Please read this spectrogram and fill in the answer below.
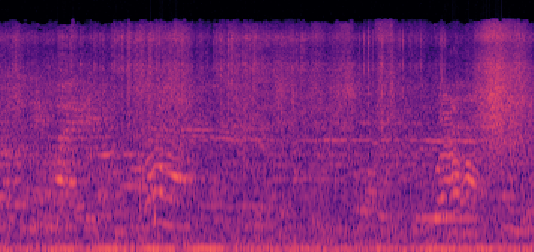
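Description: Large-store ambience: faint background music with held notes, distant indistinct voices and a steady low hum.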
